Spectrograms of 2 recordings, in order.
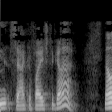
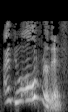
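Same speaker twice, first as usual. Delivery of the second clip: high, comic whine; griping about moving. Retold or imitated. Preacher retelling his own high whine while helping a move. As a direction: squeak it out like a worn-out old man. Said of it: "I said".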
